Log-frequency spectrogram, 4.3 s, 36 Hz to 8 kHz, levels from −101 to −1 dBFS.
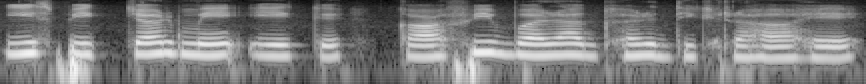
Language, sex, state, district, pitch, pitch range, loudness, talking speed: Hindi, female, Bihar, Patna, 225 Hz, 210-240 Hz, -18 LUFS, 140 wpm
